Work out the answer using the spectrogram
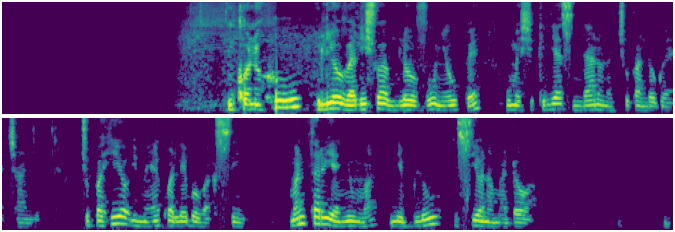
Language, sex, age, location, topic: Swahili, male, 18-24, Kisumu, health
